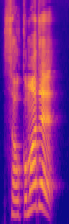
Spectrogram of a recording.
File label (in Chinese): 到此为止, 女生; 俺娘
